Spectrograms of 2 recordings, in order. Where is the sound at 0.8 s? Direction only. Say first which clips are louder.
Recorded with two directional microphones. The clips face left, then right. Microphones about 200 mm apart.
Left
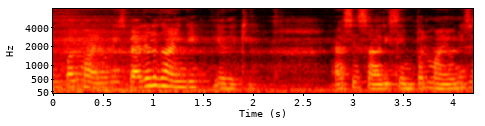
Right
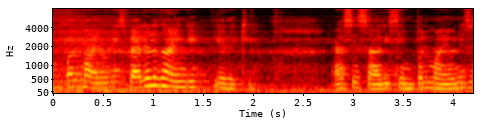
Right 3 dB; 45° right (ahead or behind).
